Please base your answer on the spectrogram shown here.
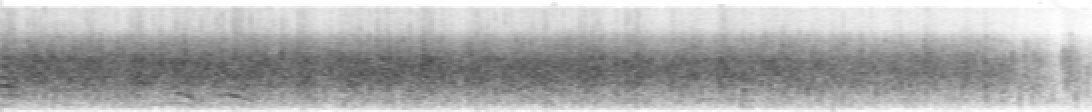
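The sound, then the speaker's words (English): Audience applause greets a performer returning to a comedy show: a full, steady wash of clapping that holds for several seconds before tapering off at the end. “was all that applause for me?”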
